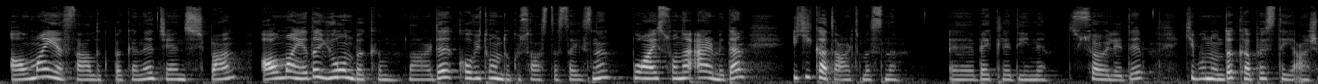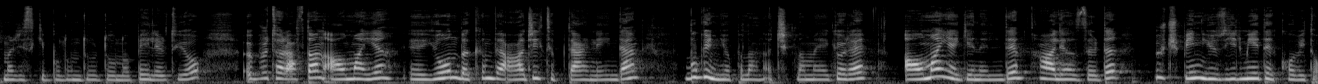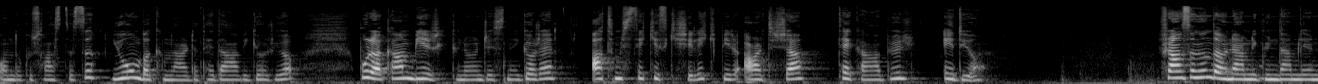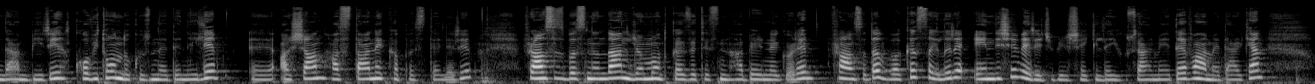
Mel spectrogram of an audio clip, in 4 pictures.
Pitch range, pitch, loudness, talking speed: 220-275 Hz, 245 Hz, -23 LUFS, 105 wpm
